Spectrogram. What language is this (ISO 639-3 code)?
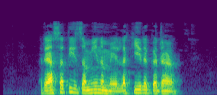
snd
